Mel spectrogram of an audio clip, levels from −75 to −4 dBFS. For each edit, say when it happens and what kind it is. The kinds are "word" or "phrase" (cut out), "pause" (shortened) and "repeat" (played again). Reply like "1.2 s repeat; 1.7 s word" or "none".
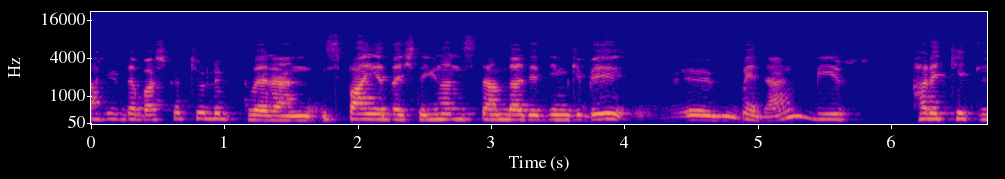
1.1 s word; 4.9 s word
